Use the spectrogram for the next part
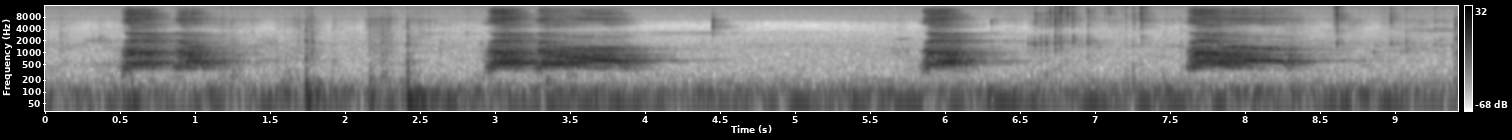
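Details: An adult beagle gives four loud, drawn-out baying barks spaced a few seconds apart, scaring a beagle puppy.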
